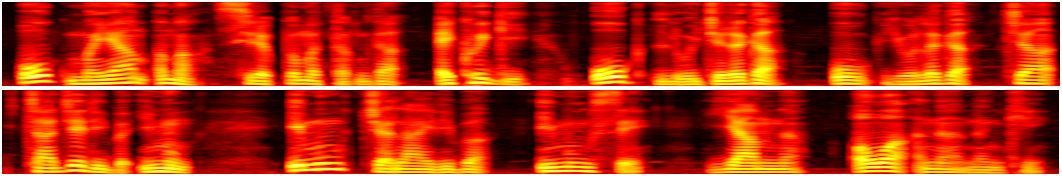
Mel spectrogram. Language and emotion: Manipuri, neutral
